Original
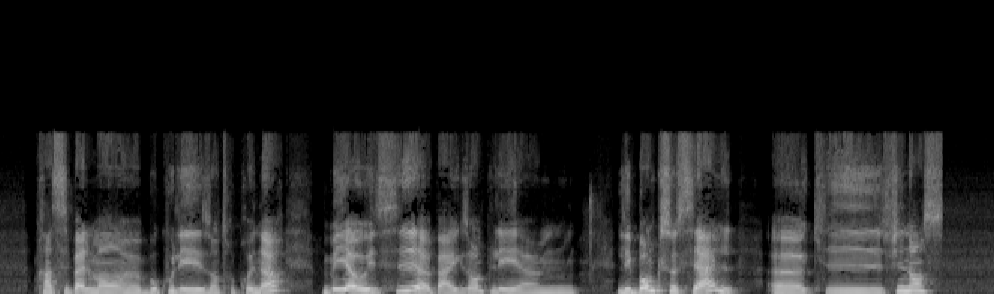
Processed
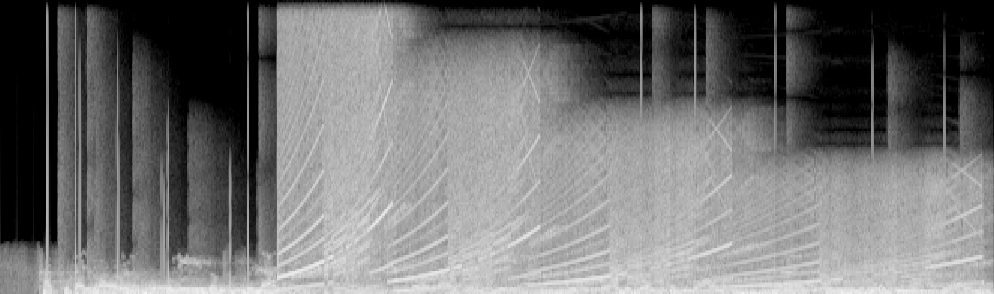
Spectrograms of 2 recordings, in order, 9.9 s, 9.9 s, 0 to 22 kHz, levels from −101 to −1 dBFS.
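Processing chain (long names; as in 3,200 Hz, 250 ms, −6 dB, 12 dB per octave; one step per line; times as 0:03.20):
variable-slope delta modulation 16 kbit/s
gate on every frequency bin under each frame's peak −25 dB strong
downward compressor 5 to 1, threshold −36 dBFS, peak gain reduction 13.5 dB
single-tap delay 560 ms −22 dB
sound drawn into the spectrogram rise, 0:02.77–0:03.93, 430–2,300 Hz −28 dBFS
wrap-around overflow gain 27.5 dB
dense smooth reverb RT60 1.1 s, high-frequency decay 0.45×, pre-delay 110 ms, DRR 8 dB
delay with pitch and tempo change per echo 166 ms, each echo −5 semitones, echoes 3
boost into a limiter +27.5 dB
level −1 dB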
